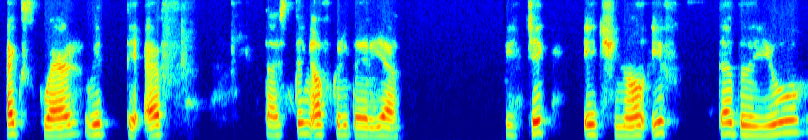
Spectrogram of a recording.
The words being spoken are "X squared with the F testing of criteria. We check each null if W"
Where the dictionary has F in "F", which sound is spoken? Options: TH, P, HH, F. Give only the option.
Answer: F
